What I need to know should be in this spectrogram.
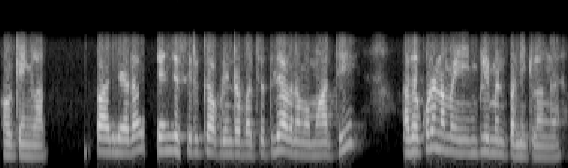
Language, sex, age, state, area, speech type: Tamil, male, 18-30, Tamil Nadu, rural, conversation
